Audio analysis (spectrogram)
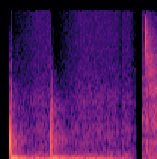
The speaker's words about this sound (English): Camille yells at her and proceeds to bash her head against the wall.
